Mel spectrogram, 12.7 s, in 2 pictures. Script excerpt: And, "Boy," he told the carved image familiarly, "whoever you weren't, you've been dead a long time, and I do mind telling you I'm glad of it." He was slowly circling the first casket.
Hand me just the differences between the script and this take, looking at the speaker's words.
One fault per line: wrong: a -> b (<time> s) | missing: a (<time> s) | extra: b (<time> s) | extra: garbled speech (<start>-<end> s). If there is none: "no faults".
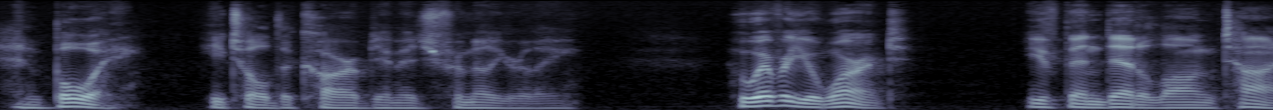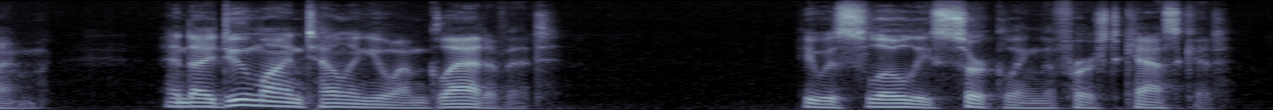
no faults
